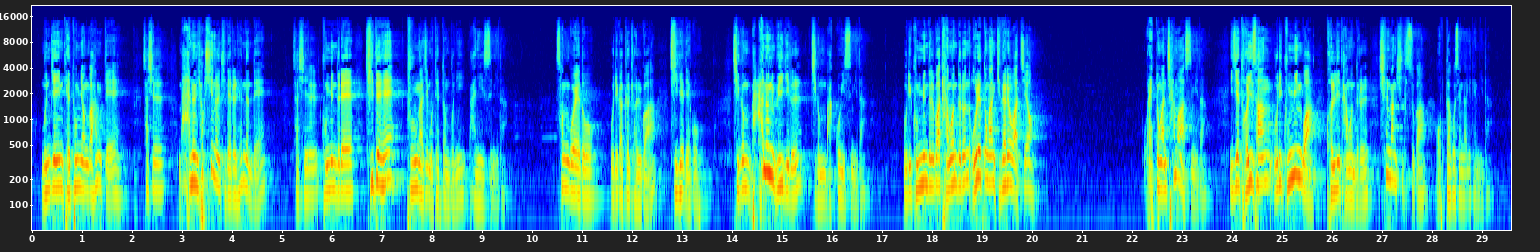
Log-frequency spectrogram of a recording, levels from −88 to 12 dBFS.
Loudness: -21 LUFS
